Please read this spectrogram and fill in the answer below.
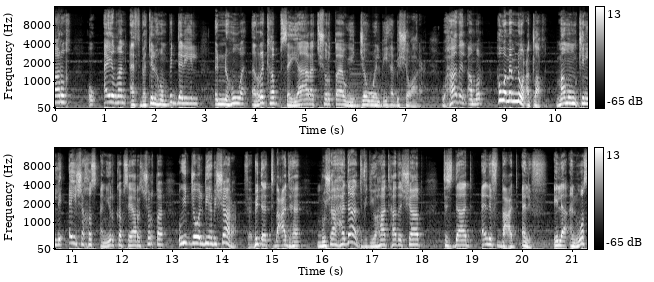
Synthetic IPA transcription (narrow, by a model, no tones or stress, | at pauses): aːɾɪɣ | wʔɑjðˤɑnʔaθbat̪ɪlɦʊmbɪd̪ːaliːl | ʔɪnːɦʊwːaɾɑkabsajːɑːɾˤɑʃʊɾt̪ˤɑwjɪt̪̚d͡ʒawːalbiːɦabɪʃːawa̰ːɾɪ̰ʕ | whaːðalʔamɾ | hʊwːamamnuːʕʔɨt̪ˤlɑ̰ːqa | mamʊmkɪnlɪʔajːʃɑxsˤʔanjɪɾkabsajːɑːɾˤɑʃʊɾt̪ˤɑ | wjɪt̪̚d͡ʒawːalbiːhabɪʃːaːɾɪ̰ʕfabɪd̪at̪baʕd̪ɦa | mʊʃaːɦad̪aːt̪fiːd̪juɦaːt̪haːðaʃːaːb | t̪ɪsd̪aːd̪ʔalfba̰ʕd̪ʔalfʔɪlaʔanwɑsˤ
